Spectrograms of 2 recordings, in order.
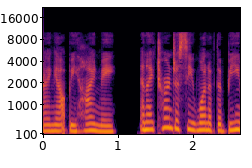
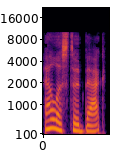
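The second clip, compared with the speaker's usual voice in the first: ordinary delivery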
